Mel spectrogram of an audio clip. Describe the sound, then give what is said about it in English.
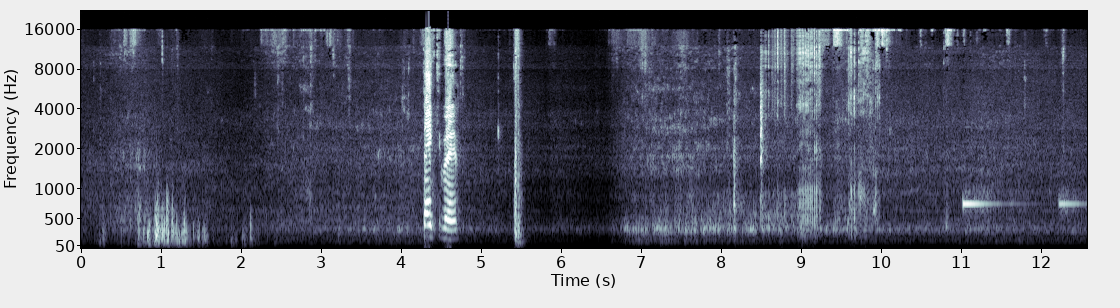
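Someone climbs into a truck: a couple of sharp clunks like a door opening and slamming shut, then a low, steady rumble of the cab and engine, with brief speech. “Hold on, y'all. I'm getting in the truck.”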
